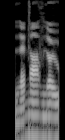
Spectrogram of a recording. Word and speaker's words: Недавно: Недавно. Недавно, the E at the end of НЕ. НЕ is pronounced as the E in bed.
